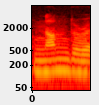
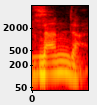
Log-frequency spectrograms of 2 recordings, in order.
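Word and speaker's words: Nundah: I really like Nunda at the moment. Nunda? Yes. How do you spell that?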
